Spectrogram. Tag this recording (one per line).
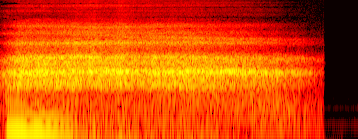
breath
gasp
